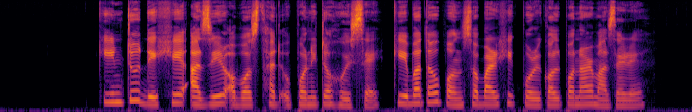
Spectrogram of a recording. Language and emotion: Assamese, neutral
